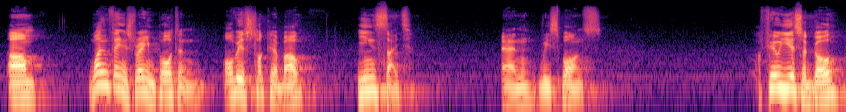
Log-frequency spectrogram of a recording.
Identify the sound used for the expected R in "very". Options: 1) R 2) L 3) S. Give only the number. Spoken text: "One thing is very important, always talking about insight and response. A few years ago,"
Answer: 1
